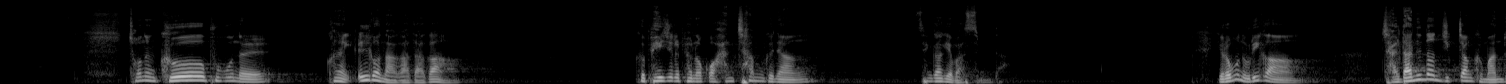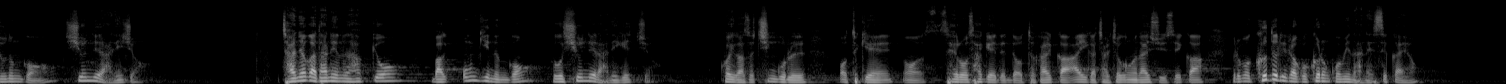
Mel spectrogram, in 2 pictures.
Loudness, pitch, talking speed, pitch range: -31 LUFS, 120 Hz, 260 characters per minute, 105-150 Hz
